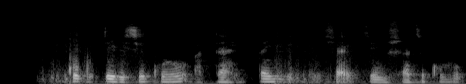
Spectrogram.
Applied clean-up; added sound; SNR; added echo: neural separator model SepFormer DNS4.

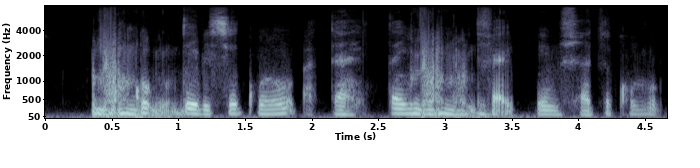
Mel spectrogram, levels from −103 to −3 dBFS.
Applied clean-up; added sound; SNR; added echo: neural diffusion model UNIVERSE++.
